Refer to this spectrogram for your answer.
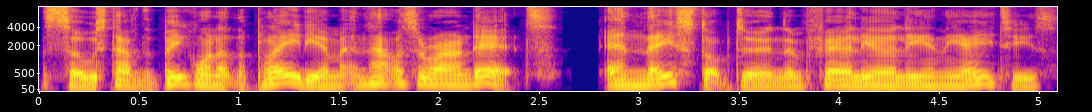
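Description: Speaking at a very fast pace with a London accent, a man uses a fairly high pitch and lively intonation. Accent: southern English (London). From England, central London. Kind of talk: pre-recorded listener segment, casual reminiscence. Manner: halting, with filler pauses.

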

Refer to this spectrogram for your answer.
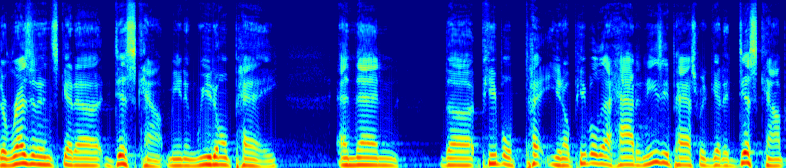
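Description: A man talks in a New York accent at a fairly quick pace. His tone is dark and mellow. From New York City, Rockaway, Queens. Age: 40s. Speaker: hospitality entrepreneur. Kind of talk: casual interview.

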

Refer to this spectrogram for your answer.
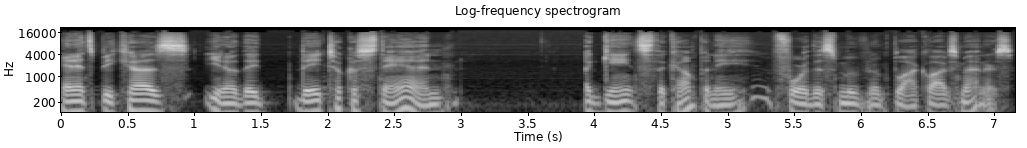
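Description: In a Canadian accent, a plain, everyday voice moves with ordinary pitch variation over a very clean recording with a silent background. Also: man. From Canada. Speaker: product executive and brand builder. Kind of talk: casual interview conversation. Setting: studio.

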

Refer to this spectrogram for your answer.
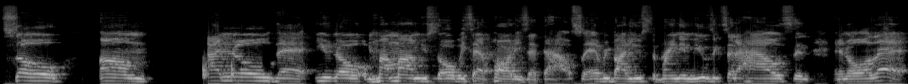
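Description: A man's unremarkable speaking voice, fairly high in pitch, with fairly even intonation and a moderate pace. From New York, then South Carolina. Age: 30s. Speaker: music podcaster. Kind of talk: casual chat.

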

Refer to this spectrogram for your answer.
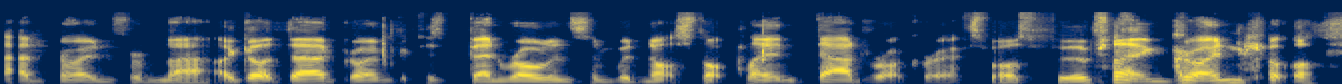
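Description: In a dry, close recording with no echo, a man with an unremarkable speaking voice talks at a moderate pace, his fairly low pitch moving with ordinary variation. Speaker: co-host and musician. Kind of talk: casual chat.

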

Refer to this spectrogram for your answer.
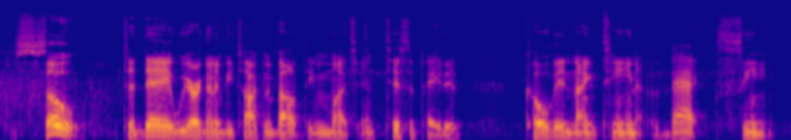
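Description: A man with an ordinary speaking voice, medium in pitch, fairly slow, and fairly even in intonation. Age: 30s. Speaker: podcast co-host. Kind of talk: casual chat.

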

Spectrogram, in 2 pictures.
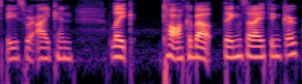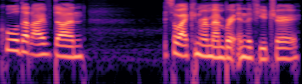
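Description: A woman with an American accent talks at a very fast pace and medium pitch with fairly even intonation, in a dry, close sound with no echo and a very clean recording with a silent background. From New Jersey. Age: young. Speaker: university student. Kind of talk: casual chat.

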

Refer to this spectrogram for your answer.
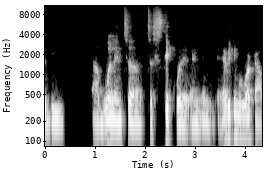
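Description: A man talking at a fairly quick pace in monotone, flat intonation. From Haiti, raised in Brooklyn, New York. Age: 30s. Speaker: author and epidemiologist. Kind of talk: interview. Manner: halting, many fillers.

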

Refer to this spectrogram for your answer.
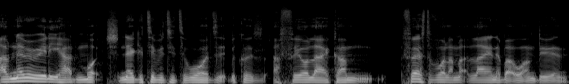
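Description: In a West Midlands accent, a man talks very fast at a fairly low pitch with a dark, mellow tone, the sound dry and close with no echo on a very clean recording with a silent background. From West Midlands, England. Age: 20s. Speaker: rapper and music producer. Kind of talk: casual interview. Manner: monotone.

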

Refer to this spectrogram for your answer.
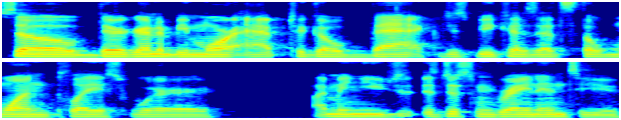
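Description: A man's fairly low pitch and fairly quick pace in an American accent, with monotone, flat intonation over a quiet background. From Southern California, Rancho Cucamonga. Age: 20s. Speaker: performance psychology trainer. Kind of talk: casual interview.

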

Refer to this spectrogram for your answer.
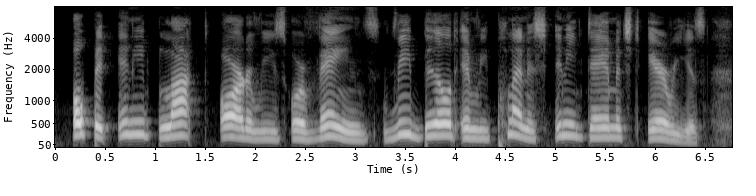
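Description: With a plain, everyday voice, a woman speaks at a fairly slow pace with fairly high pitch and lively intonation, in a dry, close sound with no echo over a quiet background. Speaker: prayer podcaster. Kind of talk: fervent healing prayer, spoken as an earnest plea to God. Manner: earnest, pleading, devout, intense; slow, reverent, measured.

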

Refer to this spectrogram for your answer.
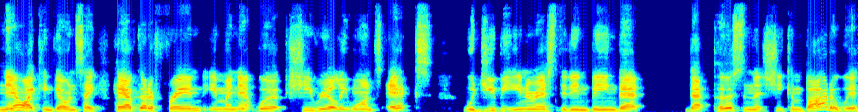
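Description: Here a man with an Australian accent has a fairly high pitch and a bright, sharp tone, using ordinary pitch variation. He keeps a moderate pace against a quiet background. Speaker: barter exchange owner. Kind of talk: interview.

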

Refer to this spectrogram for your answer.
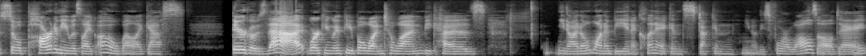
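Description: A woman with a Canadian accent and a fairly low pitch has a bright, sharp tone, fairly even intonation and big swings in loudness on a very clean recording with a silent background. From Canada (Toronto, Ontario). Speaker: nutrition and wellness coach. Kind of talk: interview.

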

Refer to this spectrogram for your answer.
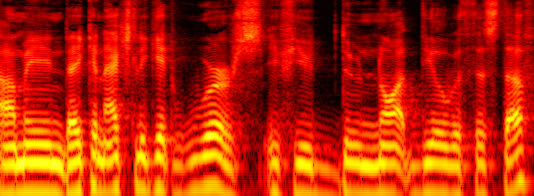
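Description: A man speaks at a moderate pace in a medium pitch. The recording is very clean, with a silent background. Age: 40s. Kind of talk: devotional talk. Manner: halting, many fillers and restarts; casual, conversational.

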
